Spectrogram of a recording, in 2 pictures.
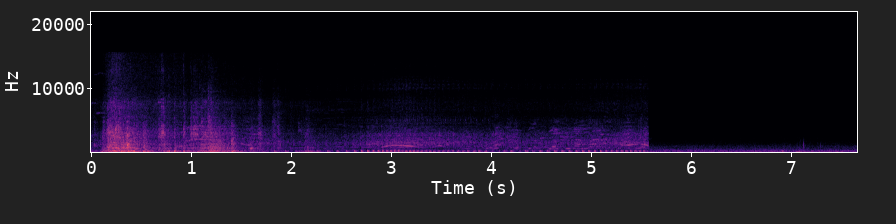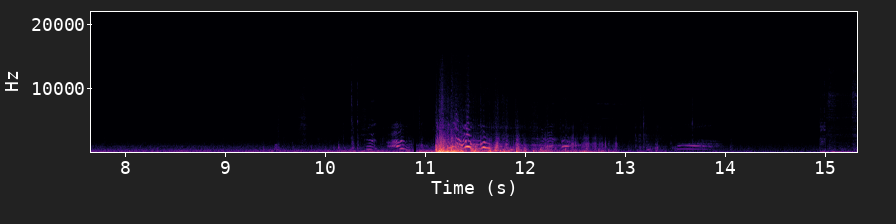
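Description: A truck loaded high with sugarcane topples over with a sudden loud crash, with people shouting. After a cut, a car's steady road and engine noise heard from inside the cabin until a sudden, very loud collision about eleven seconds in, the loudest sound.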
